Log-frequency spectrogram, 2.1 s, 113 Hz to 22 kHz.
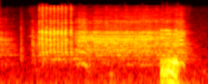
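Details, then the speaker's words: Unused 1982 Telecom Australia 891 rotary dial wall phone: quick run of ratchet clicks, then a shrill squeaky grating as the dial winds back; dial sticking and not working properly, cause unclear. "The old bit here, look at the dial's not even working properly. It hasn't been used. You can hear it squeaking in there a bit. Ugh, making a bit of a grating sound."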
